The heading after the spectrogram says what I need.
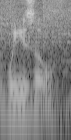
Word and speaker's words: WSL: By the way, I heard today that apparently Windows Subsystem for Linux, WSL, can be pronounced as Weasel.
